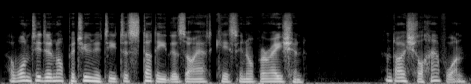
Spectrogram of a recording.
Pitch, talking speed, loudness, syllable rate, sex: 140 Hz, 205 wpm, -17 LUFS, 7.0 syllables/s, male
